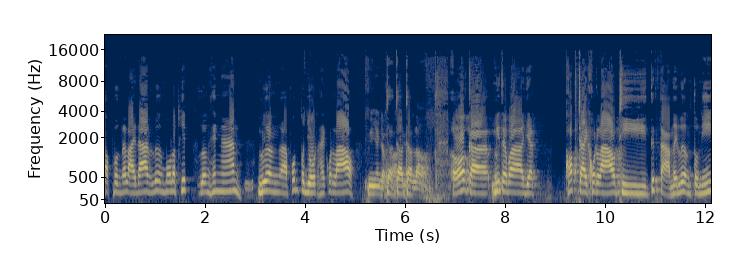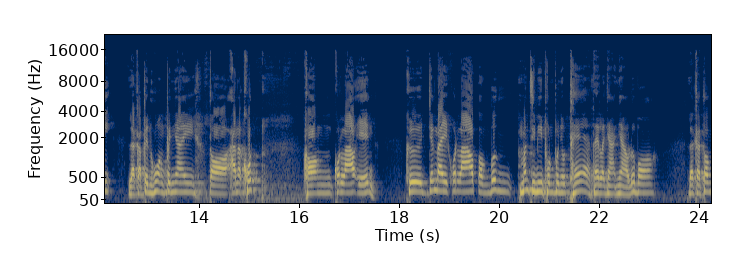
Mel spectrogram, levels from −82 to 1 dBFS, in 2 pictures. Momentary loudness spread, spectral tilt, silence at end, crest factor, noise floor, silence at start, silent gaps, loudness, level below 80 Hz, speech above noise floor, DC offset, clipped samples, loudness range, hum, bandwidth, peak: 8 LU; -6 dB/octave; 0 s; 14 dB; -61 dBFS; 0 s; none; -20 LUFS; -52 dBFS; 41 dB; under 0.1%; under 0.1%; 3 LU; none; 16 kHz; -8 dBFS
